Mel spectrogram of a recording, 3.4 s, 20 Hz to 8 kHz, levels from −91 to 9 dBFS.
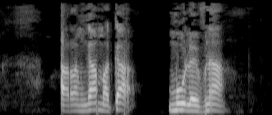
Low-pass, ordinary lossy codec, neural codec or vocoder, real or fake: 7.2 kHz; MP3, 32 kbps; none; real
